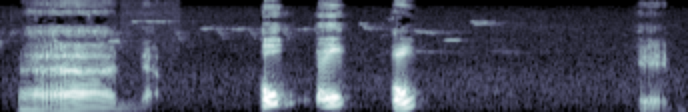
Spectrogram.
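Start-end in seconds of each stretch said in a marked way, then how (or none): 1.3-2.1 sharp high startled oh oh oh; surprised. Real, not acted. Player startled as the tool overshoots, loud and high. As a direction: yelp as it jumps. Tool does something unexpected.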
